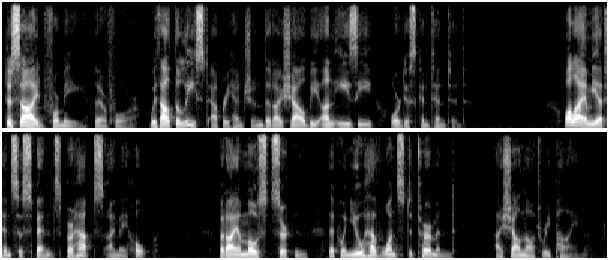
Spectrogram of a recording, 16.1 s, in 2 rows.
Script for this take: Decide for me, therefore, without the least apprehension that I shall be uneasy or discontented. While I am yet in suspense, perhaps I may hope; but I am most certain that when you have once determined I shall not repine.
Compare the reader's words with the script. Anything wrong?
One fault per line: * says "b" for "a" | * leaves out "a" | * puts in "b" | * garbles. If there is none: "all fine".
all fine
